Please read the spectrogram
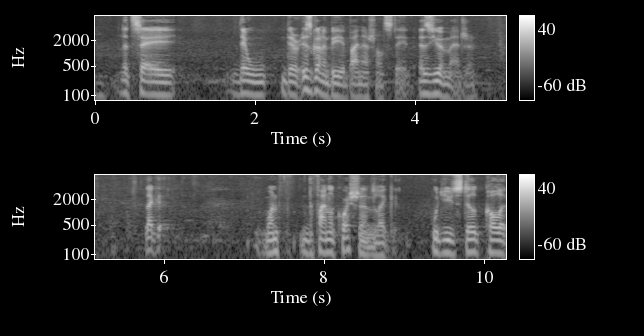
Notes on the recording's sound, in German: in der Berliner Buchhandlung "ocelot" (Brunnenstraße) aufgezeichnet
